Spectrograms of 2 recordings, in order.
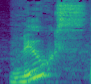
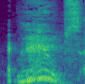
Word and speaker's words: NEUPS: Nukes? Like, you say it nukes or noose? How do you say it? – Neither. – NEUPS. Oh, okay. All right.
